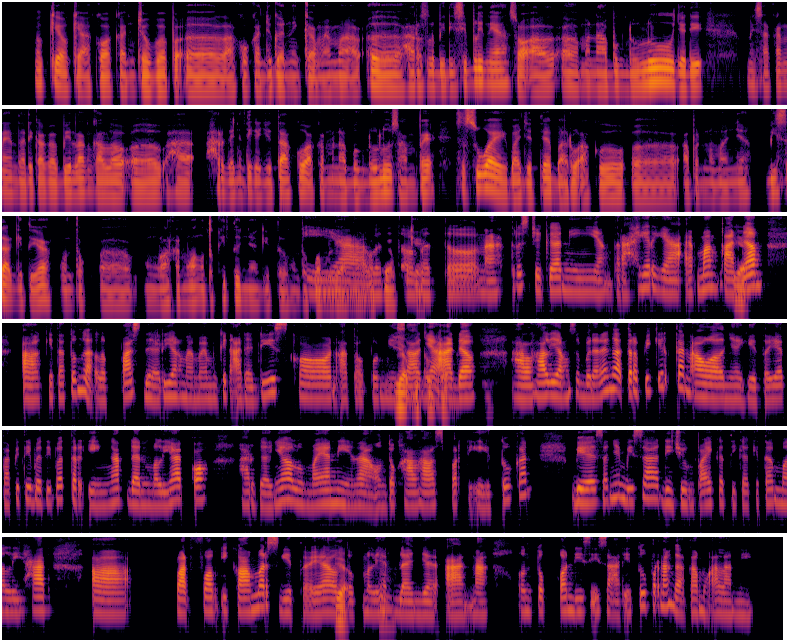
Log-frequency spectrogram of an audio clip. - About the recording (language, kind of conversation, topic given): Indonesian, advice, Bagaimana cara membatasi belanja impulsif tanpa mengurangi kualitas hidup?
- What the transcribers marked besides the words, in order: other background noise; in English: "e-commerce"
